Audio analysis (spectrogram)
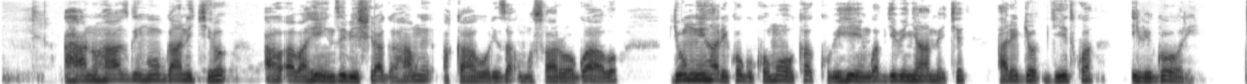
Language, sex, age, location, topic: Kinyarwanda, male, 18-24, Musanze, agriculture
